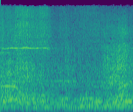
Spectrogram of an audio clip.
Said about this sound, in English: That wasn't my car, by the way.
